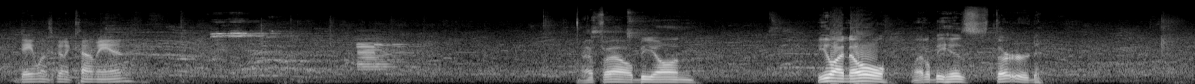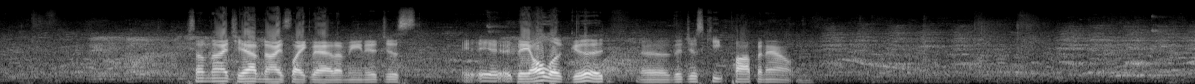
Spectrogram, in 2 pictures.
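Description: A crowd murmurs in a large echoing gym.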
